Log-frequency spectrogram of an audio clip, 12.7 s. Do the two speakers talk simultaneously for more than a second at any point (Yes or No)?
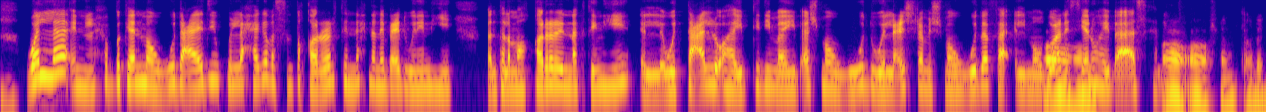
No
